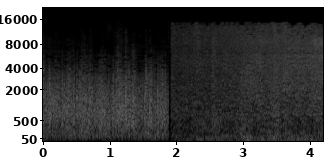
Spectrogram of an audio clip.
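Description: Storm wind and breaking waves around a ship at sea, a steady rush of noise. A little under two seconds in it cuts off suddenly to a quieter stretch of wind and sea.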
